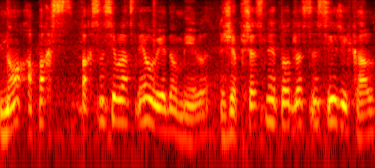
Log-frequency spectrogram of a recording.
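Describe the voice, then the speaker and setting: A man speaks with ordinary pitch variation. There is noticeable background noise behind him. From Slovenia. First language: Slovene (speaking Czech). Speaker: motorcycle traveller. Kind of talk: interview. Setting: outdoors at a swimming pool.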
